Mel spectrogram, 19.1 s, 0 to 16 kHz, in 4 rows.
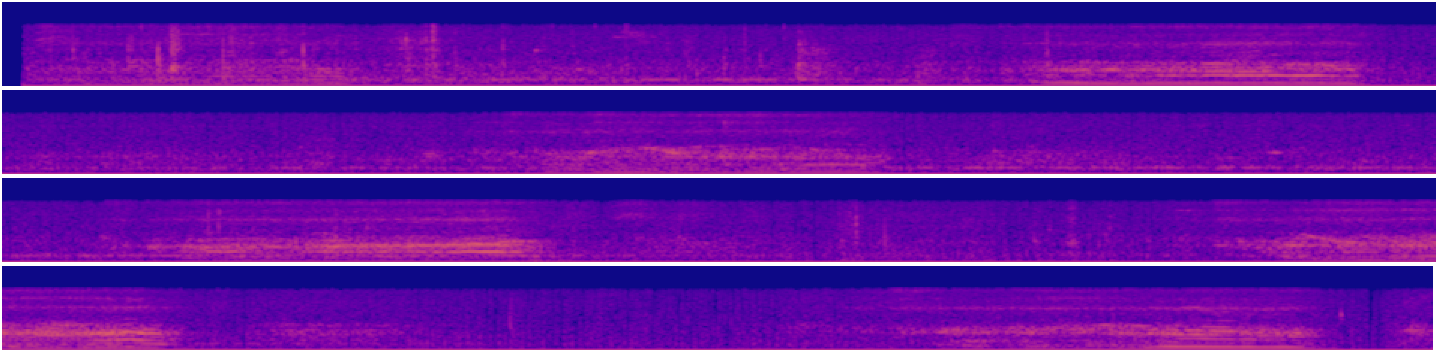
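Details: Man who thinks he doesn't snore, sleeping: rough, rattling snores on each in-breath at about 17 breaths a minute, steady room hum between; ordinary snoring.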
